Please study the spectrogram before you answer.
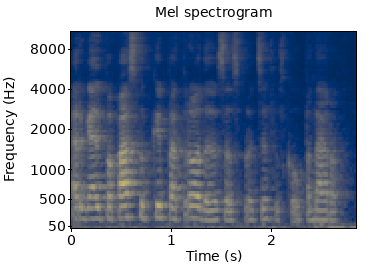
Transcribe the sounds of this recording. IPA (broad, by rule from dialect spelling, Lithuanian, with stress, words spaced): ɐr ˈɡɑːlʲɪt pɐˈpɑːsɐkoːt kɐɪp ɐtˈroːdoː ˈʋʲɪsɐs proːˈt͡sʲæːsɐs koːlˠ pɐˈdɑːroːt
